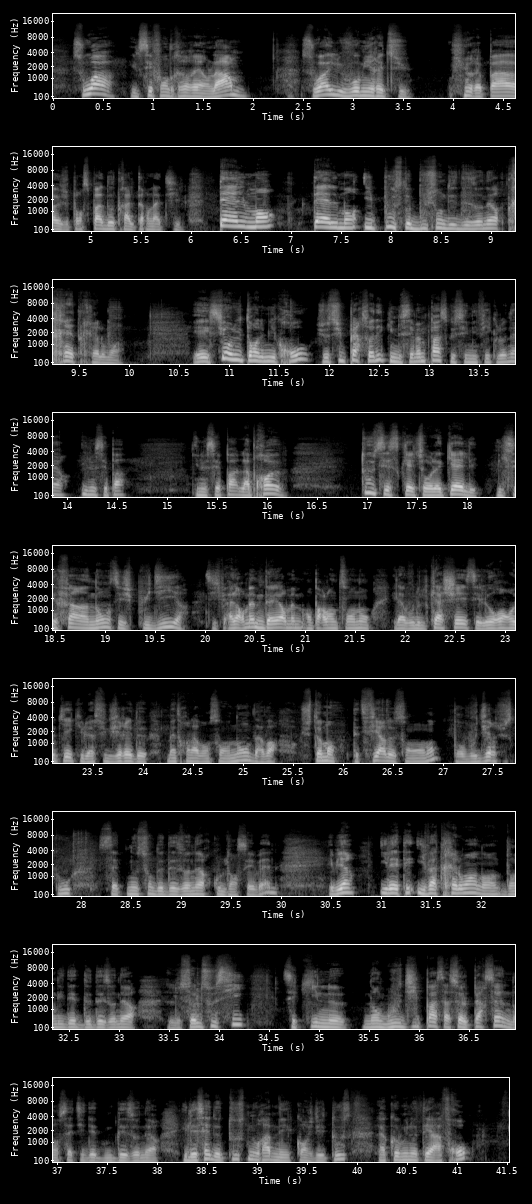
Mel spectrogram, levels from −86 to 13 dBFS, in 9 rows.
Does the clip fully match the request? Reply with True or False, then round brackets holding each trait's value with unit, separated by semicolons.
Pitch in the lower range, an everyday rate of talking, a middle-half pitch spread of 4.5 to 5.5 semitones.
False (130 Hz; 235 wpm; 5.2 semitones)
